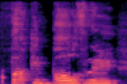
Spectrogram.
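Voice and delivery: high-pitched mock exasperated griping; griping outburst. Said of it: "I start bitching".

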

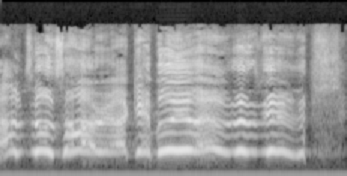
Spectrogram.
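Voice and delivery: high, loud, exaggerated wailing apology; imitated crying. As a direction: wail it slowly, mimicking a sobbing driver. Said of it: "She's crying".

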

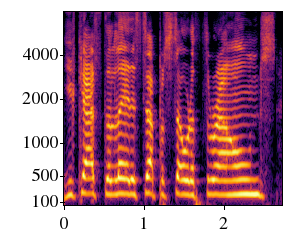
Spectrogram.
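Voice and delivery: put-on high old-lady Boston accent; put-on Boston accent, high-voiced old woman.

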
